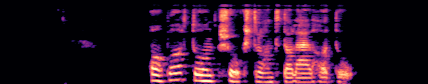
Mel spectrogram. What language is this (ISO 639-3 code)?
hun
